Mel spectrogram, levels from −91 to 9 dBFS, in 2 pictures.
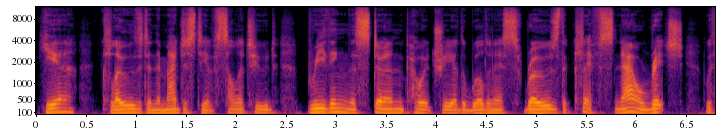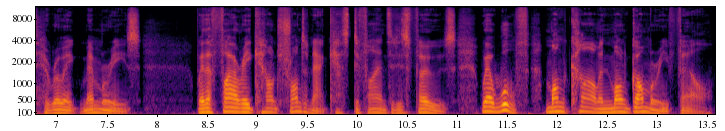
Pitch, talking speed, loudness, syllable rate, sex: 105 Hz, 170 wpm, -21 LUFS, 5.4 syllables/s, male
